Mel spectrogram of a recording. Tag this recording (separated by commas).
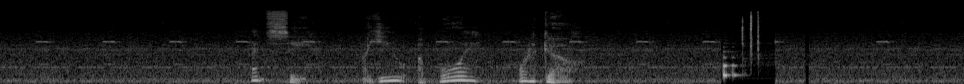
Speech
